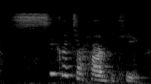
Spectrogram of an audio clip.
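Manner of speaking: usual speaking voice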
